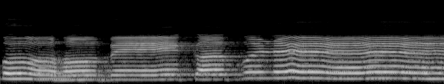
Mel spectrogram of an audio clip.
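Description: A man's solo voice reciting a nauha, an Urdu mourning lament, unaccompanied into a microphone, in long drawn-out melodic phrases broken by a few short pauses for breath.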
